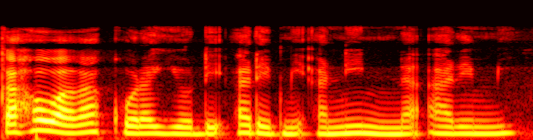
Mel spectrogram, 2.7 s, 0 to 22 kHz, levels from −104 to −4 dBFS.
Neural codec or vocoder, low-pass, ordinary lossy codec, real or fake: none; 9.9 kHz; none; real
